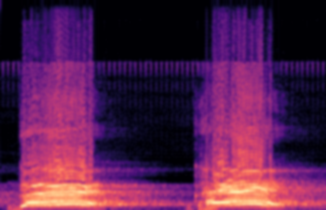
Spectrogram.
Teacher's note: जैसे ही हम ग कहते हैं पूरा कंठ खुल जाता है और हमारी जो यहाँ स्वर तंत्रियाँ दोनों चिपकी हुई होती हैं वो झंकृत हो जाती हैं, आपस में टकराती हैं। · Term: सघोष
